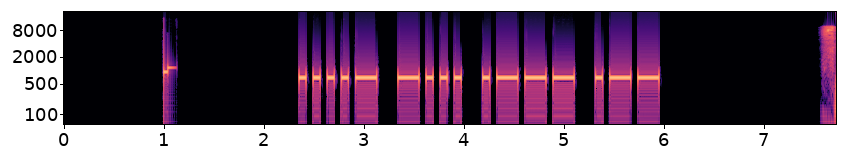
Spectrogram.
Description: Morse code, heard as a keyed tone, about 17 wpm, 700 Hz. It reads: 4BJW
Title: Four Challenging Letter-Number Combinations 17wpm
